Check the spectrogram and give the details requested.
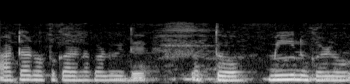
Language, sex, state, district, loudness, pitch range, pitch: Kannada, female, Karnataka, Dakshina Kannada, -15 LUFS, 195-215 Hz, 205 Hz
